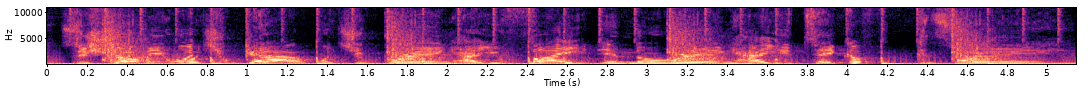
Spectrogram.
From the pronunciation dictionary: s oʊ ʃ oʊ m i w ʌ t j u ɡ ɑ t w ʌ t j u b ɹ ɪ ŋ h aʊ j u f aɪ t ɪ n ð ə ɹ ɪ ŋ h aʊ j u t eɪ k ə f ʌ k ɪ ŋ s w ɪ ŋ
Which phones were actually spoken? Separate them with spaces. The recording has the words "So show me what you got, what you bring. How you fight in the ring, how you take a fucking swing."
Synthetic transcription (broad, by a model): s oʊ ʃ oʊ m i w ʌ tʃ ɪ ɡ ɑ t w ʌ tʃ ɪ b ɹ ɪ ŋ h aʊ j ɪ f aɪ t ɪ n ð ə ɹ ɪ ŋ h aʊ j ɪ t eɪ ə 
